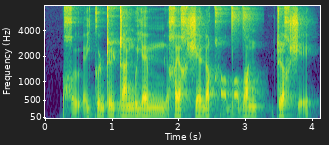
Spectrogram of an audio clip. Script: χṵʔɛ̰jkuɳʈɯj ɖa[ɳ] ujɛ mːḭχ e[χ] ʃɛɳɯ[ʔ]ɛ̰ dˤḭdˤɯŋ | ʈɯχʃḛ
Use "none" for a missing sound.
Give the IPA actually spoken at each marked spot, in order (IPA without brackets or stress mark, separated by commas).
ŋ, χ, qʰ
